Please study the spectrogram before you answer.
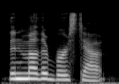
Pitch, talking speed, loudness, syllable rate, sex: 230 Hz, 200 wpm, -14 LUFS, 5.7 syllables/s, female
